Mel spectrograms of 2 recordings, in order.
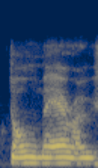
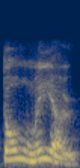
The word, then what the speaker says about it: Dolmio: But then I've heard people in UK shops asking for tortillas, queer sad dillas, dolmero sauce. Where do you get that from? It's dolmio. It's easy.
